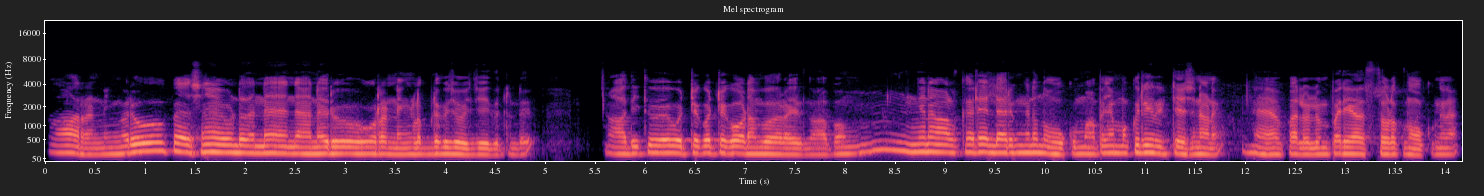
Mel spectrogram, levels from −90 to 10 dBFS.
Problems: none marked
